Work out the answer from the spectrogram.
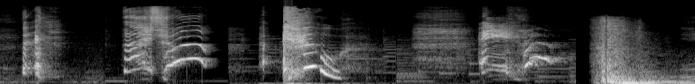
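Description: A rapid series of short explosive sneeze bursts, some with high squeaky pitch, over background music; repeated sneezing.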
